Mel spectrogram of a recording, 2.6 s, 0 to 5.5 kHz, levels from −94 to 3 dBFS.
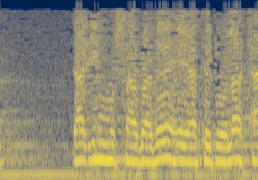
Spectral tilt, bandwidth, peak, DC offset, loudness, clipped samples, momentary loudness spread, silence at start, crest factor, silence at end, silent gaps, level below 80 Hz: -8 dB/octave; 5.4 kHz; 0 dBFS; under 0.1%; -7 LUFS; 0.5%; 16 LU; 0 s; 8 dB; 0 s; none; -22 dBFS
